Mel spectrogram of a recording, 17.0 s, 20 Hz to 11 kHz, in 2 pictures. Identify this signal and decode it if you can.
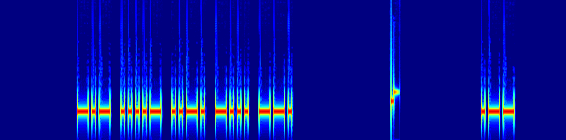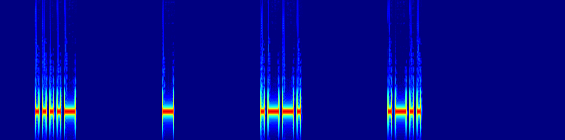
Morse code, heard as a keyed tone, about 22 wpm, spaced as for 9 wpm, 700 Hz. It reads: K4FBG W4TPL
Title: USA Call Signs - 8x Character Spacing - 22wpm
